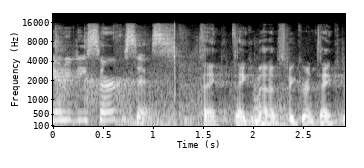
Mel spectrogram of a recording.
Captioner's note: applause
